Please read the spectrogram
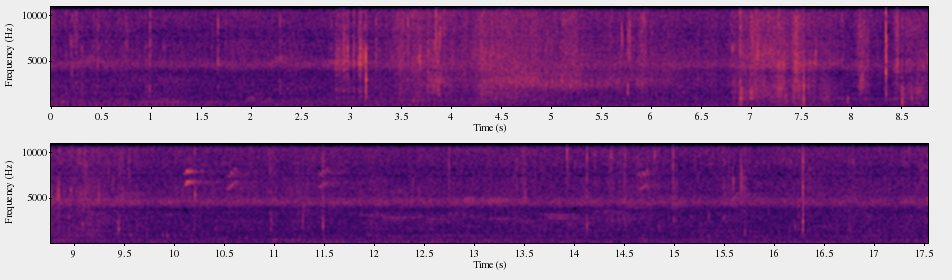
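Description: Near-quiet outdoor background hiss, broken by a few faint clicks and scuffs, the sharpest about seven and a half and eight and a half seconds in.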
